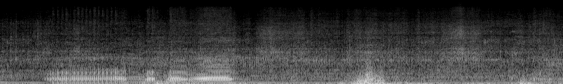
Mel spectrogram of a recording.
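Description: Beta 300 Race Edition two-stroke dirt bike, a 2024 model, ridden on trails, its engine rising and falling in short revving bursts over wind noise and clatter, close and loud without talk.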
